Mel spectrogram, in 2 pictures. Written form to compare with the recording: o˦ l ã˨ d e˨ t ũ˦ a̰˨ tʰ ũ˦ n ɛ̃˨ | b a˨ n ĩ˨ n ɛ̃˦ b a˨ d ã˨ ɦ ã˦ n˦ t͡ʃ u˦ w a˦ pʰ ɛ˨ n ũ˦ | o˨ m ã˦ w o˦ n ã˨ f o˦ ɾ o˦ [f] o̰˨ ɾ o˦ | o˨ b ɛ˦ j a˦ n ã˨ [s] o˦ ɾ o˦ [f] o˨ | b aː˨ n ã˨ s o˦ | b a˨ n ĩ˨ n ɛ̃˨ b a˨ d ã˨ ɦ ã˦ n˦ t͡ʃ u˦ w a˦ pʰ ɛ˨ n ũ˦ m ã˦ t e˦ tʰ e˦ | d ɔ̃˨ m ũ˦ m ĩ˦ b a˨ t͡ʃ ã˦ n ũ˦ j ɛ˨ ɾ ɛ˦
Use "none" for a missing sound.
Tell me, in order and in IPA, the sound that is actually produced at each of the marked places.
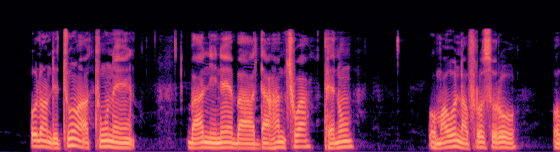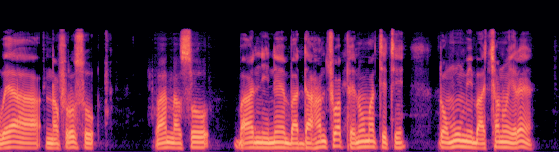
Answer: s, f, s

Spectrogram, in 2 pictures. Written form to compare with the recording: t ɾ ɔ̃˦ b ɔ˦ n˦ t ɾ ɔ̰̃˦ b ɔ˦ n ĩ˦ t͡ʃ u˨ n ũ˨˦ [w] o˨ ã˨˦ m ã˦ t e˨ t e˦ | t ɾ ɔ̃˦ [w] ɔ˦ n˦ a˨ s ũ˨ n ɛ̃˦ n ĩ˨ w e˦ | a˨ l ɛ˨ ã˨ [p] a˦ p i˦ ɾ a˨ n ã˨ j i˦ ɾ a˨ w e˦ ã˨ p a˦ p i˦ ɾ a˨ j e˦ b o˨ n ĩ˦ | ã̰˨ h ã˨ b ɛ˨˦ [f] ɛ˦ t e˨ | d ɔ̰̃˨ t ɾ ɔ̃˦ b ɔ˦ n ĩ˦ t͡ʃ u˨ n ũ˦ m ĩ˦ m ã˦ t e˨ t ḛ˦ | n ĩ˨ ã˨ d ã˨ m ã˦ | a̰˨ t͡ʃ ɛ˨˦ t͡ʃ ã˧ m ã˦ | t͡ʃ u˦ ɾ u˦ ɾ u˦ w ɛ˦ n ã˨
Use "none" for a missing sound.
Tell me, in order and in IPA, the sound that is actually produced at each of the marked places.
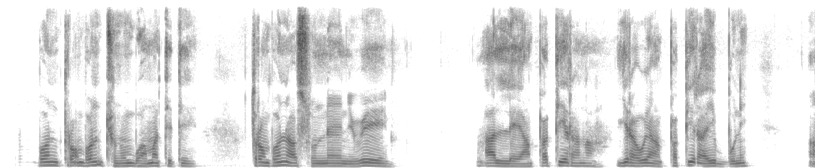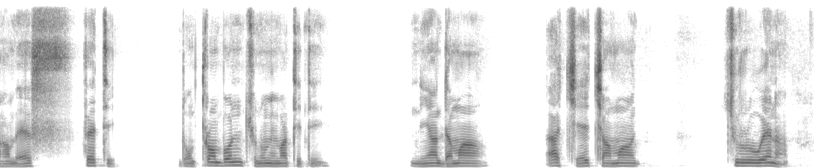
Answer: b, b, p, f

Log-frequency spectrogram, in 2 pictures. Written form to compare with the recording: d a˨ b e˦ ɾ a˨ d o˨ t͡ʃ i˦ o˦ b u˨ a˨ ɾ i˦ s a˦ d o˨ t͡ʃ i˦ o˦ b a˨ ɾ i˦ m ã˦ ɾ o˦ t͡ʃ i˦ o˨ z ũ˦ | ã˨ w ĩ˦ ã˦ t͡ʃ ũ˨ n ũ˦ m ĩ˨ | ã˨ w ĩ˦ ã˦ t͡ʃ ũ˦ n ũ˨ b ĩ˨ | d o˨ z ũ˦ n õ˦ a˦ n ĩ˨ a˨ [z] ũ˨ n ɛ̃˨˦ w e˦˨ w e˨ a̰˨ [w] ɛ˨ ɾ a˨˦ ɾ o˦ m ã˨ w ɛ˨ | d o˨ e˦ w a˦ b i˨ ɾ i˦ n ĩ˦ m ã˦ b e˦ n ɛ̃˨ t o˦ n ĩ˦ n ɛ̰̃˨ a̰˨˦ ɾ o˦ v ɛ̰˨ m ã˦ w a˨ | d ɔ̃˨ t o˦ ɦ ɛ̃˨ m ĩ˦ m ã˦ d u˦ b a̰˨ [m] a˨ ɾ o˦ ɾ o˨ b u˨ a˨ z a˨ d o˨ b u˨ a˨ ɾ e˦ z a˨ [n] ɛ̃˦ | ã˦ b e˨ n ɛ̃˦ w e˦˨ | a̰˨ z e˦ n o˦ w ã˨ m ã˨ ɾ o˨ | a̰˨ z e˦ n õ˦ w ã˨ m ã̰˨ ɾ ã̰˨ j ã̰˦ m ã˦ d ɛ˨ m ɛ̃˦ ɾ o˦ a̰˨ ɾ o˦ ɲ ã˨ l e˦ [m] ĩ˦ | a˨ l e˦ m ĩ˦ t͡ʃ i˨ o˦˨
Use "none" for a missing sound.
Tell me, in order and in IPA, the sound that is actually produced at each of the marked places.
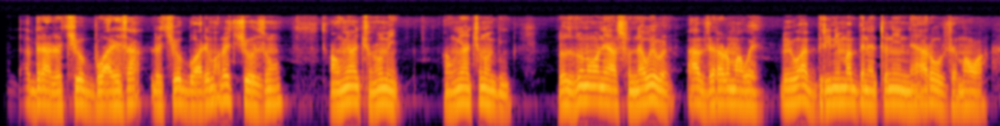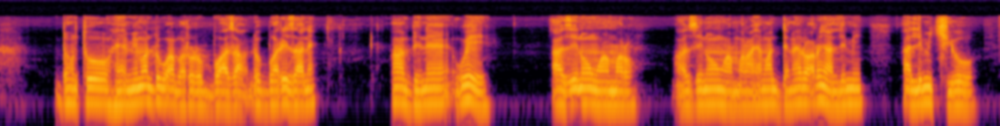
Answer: s, v, b, n, m

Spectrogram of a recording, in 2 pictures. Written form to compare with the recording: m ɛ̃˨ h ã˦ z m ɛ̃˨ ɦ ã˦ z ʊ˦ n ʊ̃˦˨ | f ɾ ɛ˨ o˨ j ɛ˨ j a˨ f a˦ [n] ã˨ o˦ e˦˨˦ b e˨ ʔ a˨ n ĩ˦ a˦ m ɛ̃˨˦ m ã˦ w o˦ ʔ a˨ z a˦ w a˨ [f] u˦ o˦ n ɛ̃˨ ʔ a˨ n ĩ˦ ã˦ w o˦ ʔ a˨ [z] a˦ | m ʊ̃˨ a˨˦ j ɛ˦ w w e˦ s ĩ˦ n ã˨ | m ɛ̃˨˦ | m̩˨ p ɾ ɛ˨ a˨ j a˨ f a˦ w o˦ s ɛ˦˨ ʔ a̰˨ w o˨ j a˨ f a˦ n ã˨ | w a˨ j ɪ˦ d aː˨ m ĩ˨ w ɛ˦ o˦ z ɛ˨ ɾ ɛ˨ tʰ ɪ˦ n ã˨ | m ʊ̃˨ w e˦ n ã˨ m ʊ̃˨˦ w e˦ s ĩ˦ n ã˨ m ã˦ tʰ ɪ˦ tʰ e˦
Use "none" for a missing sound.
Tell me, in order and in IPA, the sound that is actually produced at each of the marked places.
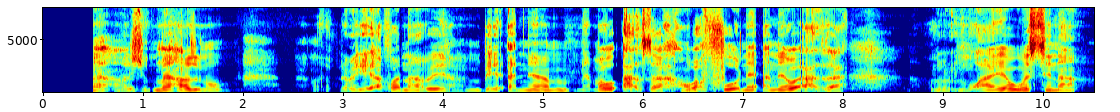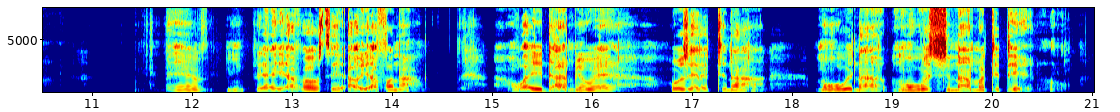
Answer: n, f, z

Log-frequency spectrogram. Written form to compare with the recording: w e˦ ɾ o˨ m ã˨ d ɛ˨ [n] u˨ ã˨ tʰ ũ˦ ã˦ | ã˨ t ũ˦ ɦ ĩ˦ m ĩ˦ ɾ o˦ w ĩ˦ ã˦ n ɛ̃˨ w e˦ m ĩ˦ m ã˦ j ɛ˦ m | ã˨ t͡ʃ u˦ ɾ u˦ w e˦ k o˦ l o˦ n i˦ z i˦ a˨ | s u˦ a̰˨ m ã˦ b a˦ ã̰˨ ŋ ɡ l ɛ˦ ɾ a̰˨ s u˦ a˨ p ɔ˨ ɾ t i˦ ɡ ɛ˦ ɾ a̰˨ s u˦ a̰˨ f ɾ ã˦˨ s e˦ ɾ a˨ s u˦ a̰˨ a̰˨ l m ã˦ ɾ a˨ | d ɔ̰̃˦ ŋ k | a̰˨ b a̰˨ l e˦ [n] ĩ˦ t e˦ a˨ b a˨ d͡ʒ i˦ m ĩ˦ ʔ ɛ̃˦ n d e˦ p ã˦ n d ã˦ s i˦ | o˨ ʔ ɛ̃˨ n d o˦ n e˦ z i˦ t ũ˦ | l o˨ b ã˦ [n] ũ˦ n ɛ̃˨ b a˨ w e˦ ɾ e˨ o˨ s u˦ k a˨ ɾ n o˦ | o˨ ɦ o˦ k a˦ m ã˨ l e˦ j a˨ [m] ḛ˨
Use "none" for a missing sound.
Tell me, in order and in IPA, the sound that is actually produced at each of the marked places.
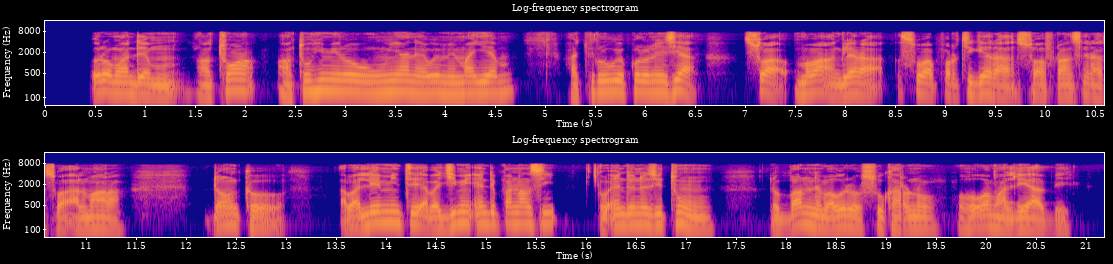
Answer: m, m, n, b

